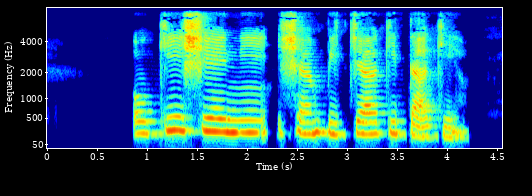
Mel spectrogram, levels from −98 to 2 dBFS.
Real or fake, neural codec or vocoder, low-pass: real; none; 7.2 kHz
